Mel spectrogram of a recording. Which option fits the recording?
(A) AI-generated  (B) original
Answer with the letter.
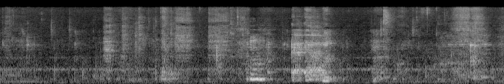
A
